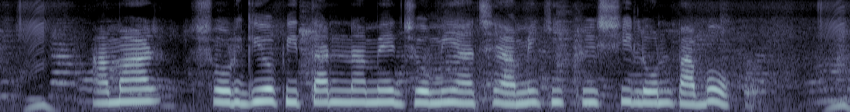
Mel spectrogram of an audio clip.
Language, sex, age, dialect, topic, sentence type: Bengali, female, 25-30, Rajbangshi, banking, question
